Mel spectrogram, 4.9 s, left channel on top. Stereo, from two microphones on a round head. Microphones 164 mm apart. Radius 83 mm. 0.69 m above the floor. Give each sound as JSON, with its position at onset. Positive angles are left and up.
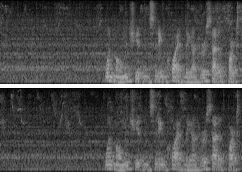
{"t": 2.1, "sound": "a man speaking", "side_deg": 15, "distance_m": 0.8}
